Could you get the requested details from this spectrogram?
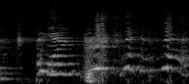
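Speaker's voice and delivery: play-acted, very high, worked-up, riled-up outburst. Retelling their own reaction to the man: imitating own angry outburst. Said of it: "I was so riled up immediately".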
